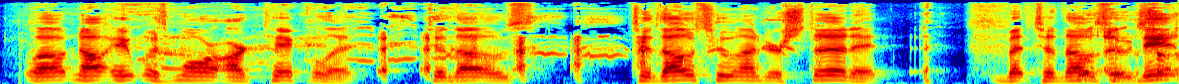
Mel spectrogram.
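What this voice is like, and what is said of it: Southern US accent. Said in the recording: “someone with your accent living in Colorado ... I was advised to stay in the South ... my accent was twice as worse”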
